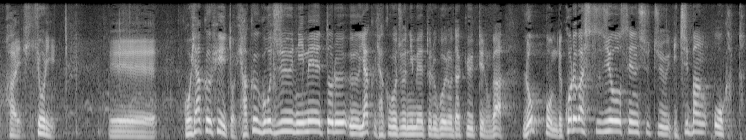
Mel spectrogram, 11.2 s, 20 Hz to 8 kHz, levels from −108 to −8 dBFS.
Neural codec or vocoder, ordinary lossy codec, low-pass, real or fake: none; none; 7.2 kHz; real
